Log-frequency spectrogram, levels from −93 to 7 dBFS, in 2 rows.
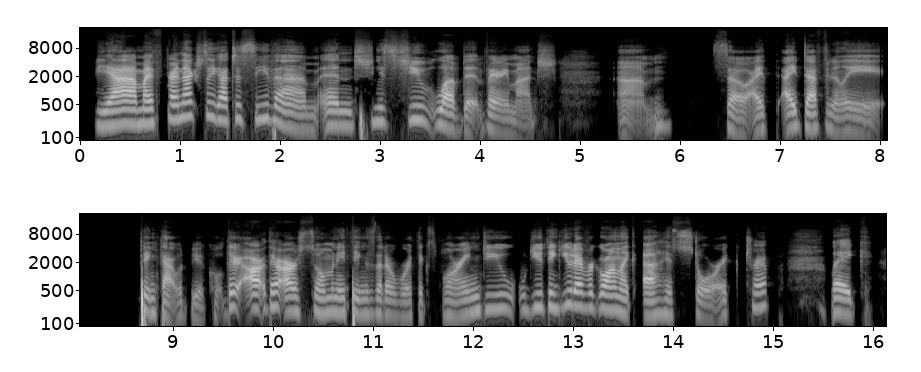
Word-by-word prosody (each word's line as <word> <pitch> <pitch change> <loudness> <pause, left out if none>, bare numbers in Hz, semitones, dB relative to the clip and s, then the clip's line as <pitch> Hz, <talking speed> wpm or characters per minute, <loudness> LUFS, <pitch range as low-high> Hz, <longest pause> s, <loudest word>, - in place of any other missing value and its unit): Yeah, 190 +2 +8
my 200 +1 +5
friend 250 +4 +3
actually 285 0 +3
got 235 -1 +2
to 255 0 -4
see 250 +2 -6
them 165 - -1
and 180 0 -4
she's 215 -2 -6
she 240 0 -2
loved 185 -9 0
it - - -4
very 140 -6 0
much. 120 - -8 0.6
Um, 185 -1 -7 0.4
so - - -7
I 145 +4 -2 0.2
I 165 - +2
definitely 160 - -2 0.7
think - - +1
that - - 0
would - - -17
be - - -12
a - - -14
cool - - -20
There 230 - +1
are, 215 0 +7
there 230 0 +2
are 185 +2 +7
so 175 0 -6
many 175 0 -5
things 160 -1 -8
that 165 -1 -5
are 155 - -4
worth 145 +1 -11
exploring, 155 +4 -6
do 205 +1 -7
you 210 -3 -7
do 220 - -3
you 225 - 0
think 220 -1 0
you'd 255 0 +4
ever 225 -1 +4
go 215 0 -2
on 200 -1 +5
like 175 -2 0
a 150 0 +5
historic 160 -2 -8
trip, 225 +2 -5 0.6
like 170 -4 -2
185 Hz, 190 wpm, -23 LUFS, 160-220 Hz, 0.7 s, Yeah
